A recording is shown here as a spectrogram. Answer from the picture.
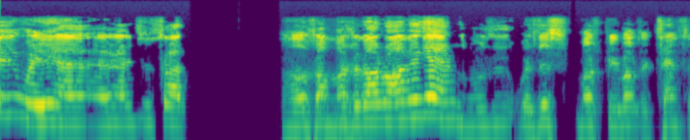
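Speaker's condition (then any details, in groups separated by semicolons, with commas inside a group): Parkinson's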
